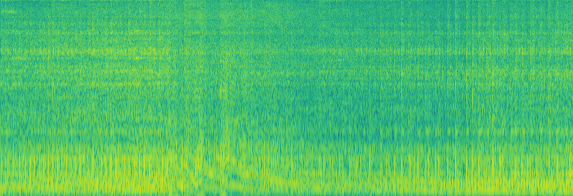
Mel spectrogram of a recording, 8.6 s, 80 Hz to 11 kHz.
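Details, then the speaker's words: Rebuilt Stihl 026 chainsaw cutting wood at full revs: high buzzy note wavering with brief dip mid-cut; still running rough, cause unknown, carburetor or fuel line suspected. "now I'm going to tell you guys what I did to make it run it's still not perfect something's up with this saw"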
